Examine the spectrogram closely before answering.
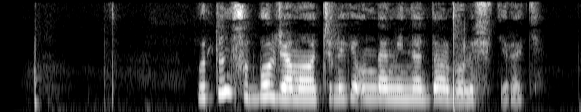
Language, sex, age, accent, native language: Uzbek, female, 19-29, Andijon, Uzbek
